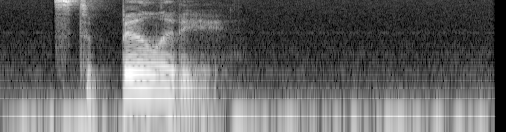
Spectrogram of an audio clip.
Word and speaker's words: stability: for sill facility stability if this were an adjective it would be stable and we would spend a long time stretching out that a but when it's a noun we reduce that a to stability next we have a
